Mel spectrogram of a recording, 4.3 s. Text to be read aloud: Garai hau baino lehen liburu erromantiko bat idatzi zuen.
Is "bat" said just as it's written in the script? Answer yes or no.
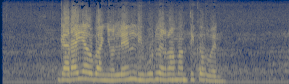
no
